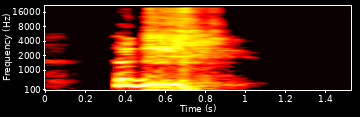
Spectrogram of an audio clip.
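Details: A single sharp sneeze, a quick voiced intake then an explosive hissing burst, preceded by an attempt at saying "I'm gonna sneeze": sneeze.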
